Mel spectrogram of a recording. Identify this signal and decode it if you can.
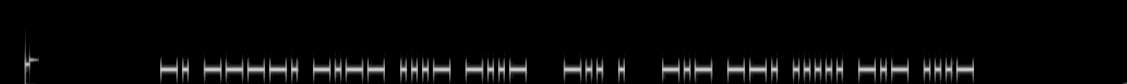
Morse code, heard as a keyed tone, about 22 wpm, 700 Hz. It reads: N9YVX DE KG5KV
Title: USA Callsign DE Callsign - 5 Characters - 22wpm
